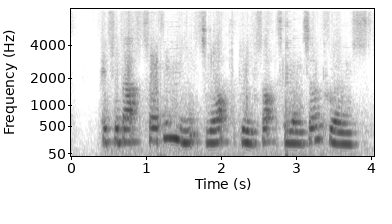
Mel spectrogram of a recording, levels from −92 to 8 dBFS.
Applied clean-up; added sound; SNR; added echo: neural separator model SepFormer DNS4.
